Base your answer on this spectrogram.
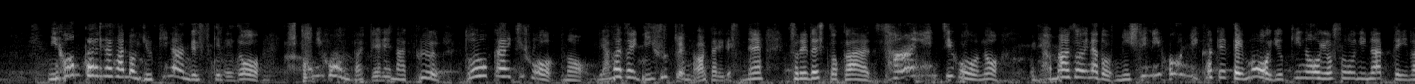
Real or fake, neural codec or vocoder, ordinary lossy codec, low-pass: fake; codec, 24 kHz, 1.5 kbps, HILCodec; Opus, 16 kbps; 7.2 kHz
